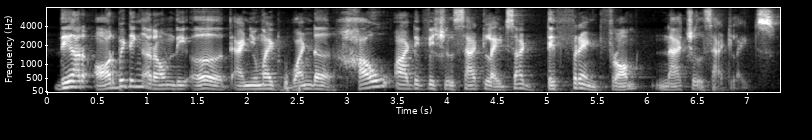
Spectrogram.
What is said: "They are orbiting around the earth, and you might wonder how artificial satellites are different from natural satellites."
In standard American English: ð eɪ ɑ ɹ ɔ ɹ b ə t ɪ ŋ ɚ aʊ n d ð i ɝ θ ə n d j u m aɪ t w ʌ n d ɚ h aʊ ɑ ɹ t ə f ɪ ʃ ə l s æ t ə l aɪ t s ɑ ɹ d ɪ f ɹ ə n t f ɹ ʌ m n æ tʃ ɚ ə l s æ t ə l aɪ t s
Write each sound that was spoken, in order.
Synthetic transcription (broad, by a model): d eɪ ɑ ɹ ɔ ɹ b ə t ɪ ŋ ɚ aʊ n d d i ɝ t ə n d j u m aɪ t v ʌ n d ɚ h aʊ ɑ ɹ t ə f ɪ ʃ ə l s æ t ə l aɪ t s ɑ ɹ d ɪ f ɹ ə n t f ɹ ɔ m n æ tʃ ɚ ə l s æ t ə l aɪ t s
